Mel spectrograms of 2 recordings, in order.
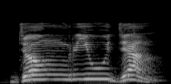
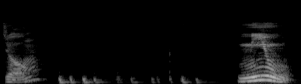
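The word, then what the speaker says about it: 정류장: Kemudian yang ini terakhir, ini tulisannya adalah Jongryujang, tapi kita bacanya adalah Jong Niu.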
